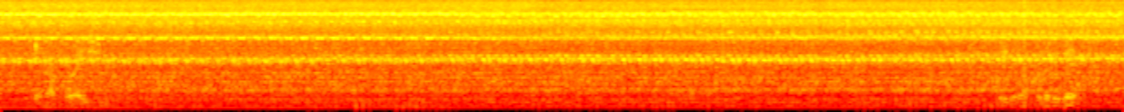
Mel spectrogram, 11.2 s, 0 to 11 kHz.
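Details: Tripet MUS-100 universal grinding machine with oil-mist spindle lubrication on and overhead drive running, not grinding; steady high whine with constant airy hiss, no knocks or rough patches, grinding spindle running smoothly.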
